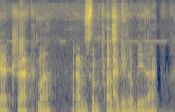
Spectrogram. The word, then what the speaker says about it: drachma: Oh, it's drachma. Is that how you say it? Because it's a delta. P is a row, so it's an R. So it's drachma.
